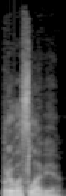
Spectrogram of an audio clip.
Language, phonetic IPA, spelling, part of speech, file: Russian, [prəvɐsˈɫavʲɪje], православие, noun, Ru-православие.ogg
- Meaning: 1. Orthodoxy 2. Eastern Orthodoxy 3. Russian Orthodoxy (beliefs and practices of the Russian Orthodox Church) 4. Slavic neopaganism, Rodnovery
